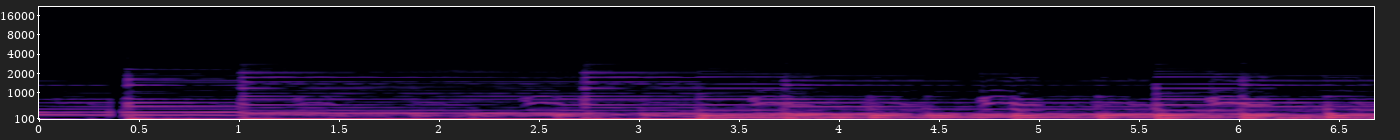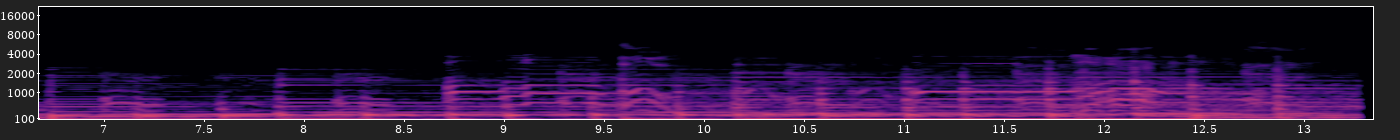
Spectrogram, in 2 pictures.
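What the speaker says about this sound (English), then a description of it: "it just sounds like a piano" A piano plays sustained chords with a low bass line and melodic notes rising higher toward the end, fairly quiet and without voices.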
